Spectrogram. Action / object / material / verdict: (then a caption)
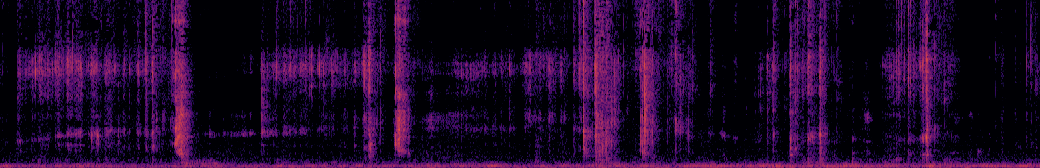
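scrape / bar soap shaved with a steel blade / soap / none. A dry, solid oval pink Nivea bar soap, held in one hand, is shaved with a steel utility knife blade, and dry flakes fall off. Crisp, bright scraping and crunching strokes come in irregular bursts over a steady low hum.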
